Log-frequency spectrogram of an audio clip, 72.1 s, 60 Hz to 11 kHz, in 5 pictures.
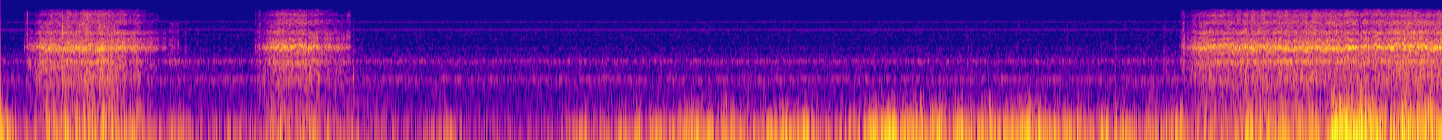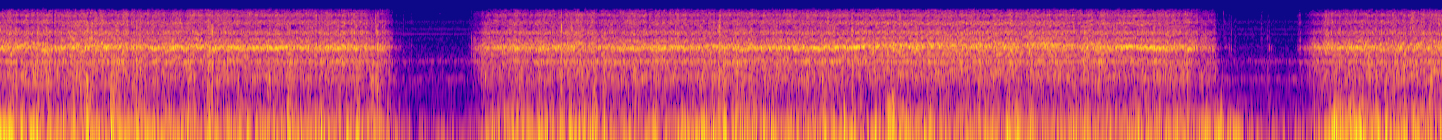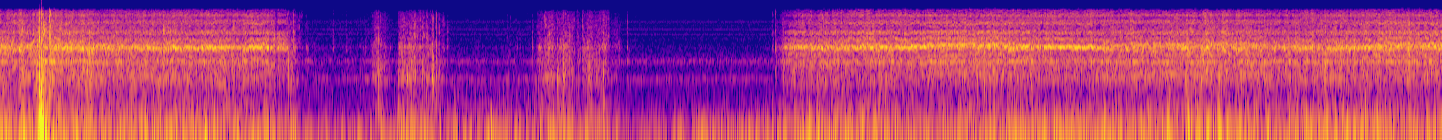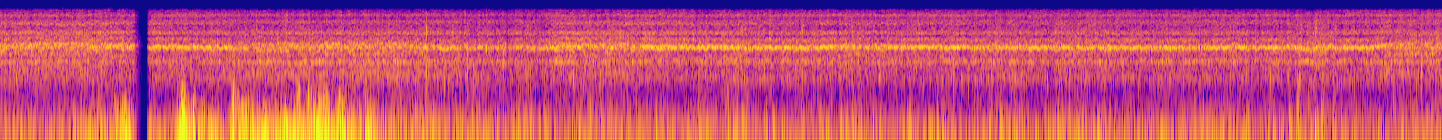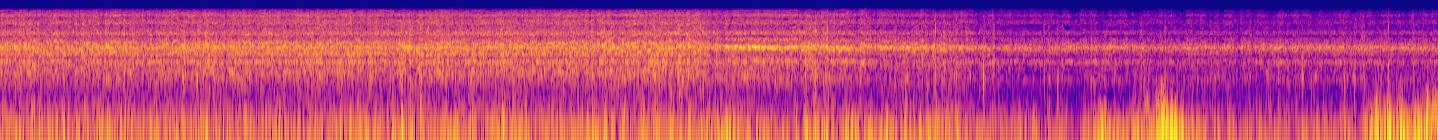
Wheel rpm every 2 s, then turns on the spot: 40, 30, 0, 0, 0, 10, 140, 160, 150, 80, 160, 160, 160, 60, 150, 130, 10, 10, 100, 160, 160, 170, 160, 160, 160, 170, 160, 160, 180, 200, 200, 200, 180, 120, 70, 70.
34-36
